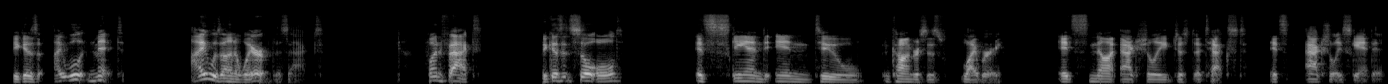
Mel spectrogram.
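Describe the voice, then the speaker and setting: Bright monotone young woman vlogger. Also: extremely low pitch, rough recording. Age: young adult. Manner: earnest, lecturing, with frequent self-corrections. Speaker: political commentary vlogger. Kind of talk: casual spoken commentary.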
